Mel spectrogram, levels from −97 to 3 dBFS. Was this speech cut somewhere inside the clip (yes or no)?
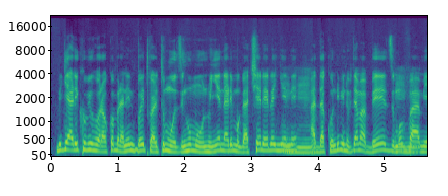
no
